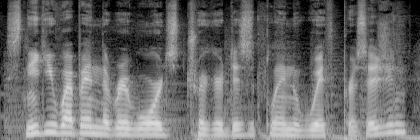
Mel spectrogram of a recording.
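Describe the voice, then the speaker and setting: A man with a slightly raspy voice, recovering from a sore throat, methodically narrating a scripted video game explainer. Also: a little high, brisk, soft background music.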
